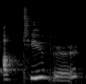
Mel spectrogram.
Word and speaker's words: October: Looks like 2, but we don't say October. We say octo, like your toe.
